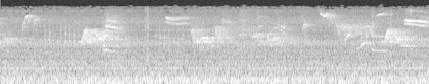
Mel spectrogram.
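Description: Faint birdsong: small birds giving short high chirps and slurred calls over a quiet outdoor background.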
